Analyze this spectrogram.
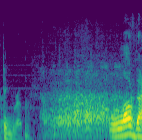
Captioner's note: laughter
